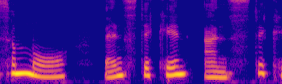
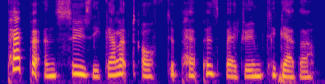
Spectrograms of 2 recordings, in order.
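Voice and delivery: plain reading voice

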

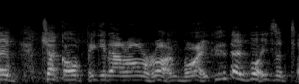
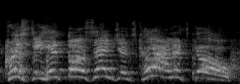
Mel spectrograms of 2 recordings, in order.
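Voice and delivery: shouted order; 8 semitones higher than usual. Acted. Urgent order to launch.

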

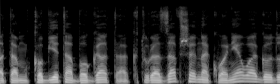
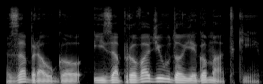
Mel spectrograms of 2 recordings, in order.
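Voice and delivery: ordinary delivery

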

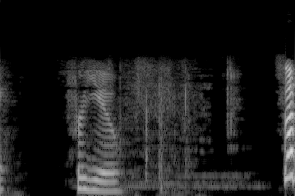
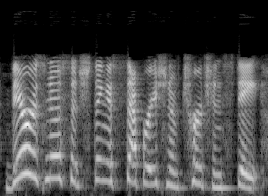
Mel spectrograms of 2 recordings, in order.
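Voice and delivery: loud and higher, like typed in capitals; all caps shout; 7 semitones higher, 6 dB louder, faster than usual. Shown as a demonstration. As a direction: shout the whole line as one angry capital block. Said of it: "All caps".

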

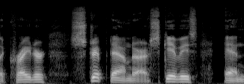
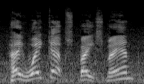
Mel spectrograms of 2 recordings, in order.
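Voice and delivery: yelled. Acted. Marty rousing his daydreaming friend in the cab, a high teasing yell. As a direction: shout him awake, much higher. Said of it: "yelled Marty".

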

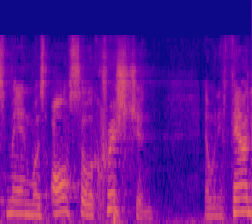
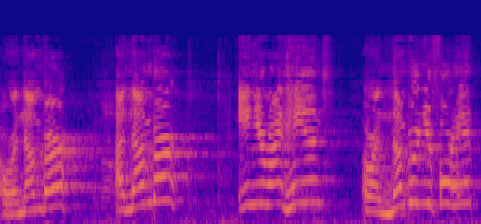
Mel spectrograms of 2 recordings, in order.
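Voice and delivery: pitched way up and louder, hammering the point; rising preacher's cry; 10 semitones higher, 4 dB louder than usual. Retold or imitated. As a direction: build to a ringing challenge.

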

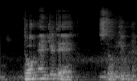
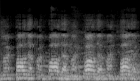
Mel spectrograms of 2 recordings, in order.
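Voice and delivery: loud, urgent repeated cry; fervent preacher showing how to shout it; 6 dB louder than usual. Shown as a demonstration. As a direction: shout it over and over in quick succession. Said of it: "Just start shouting".

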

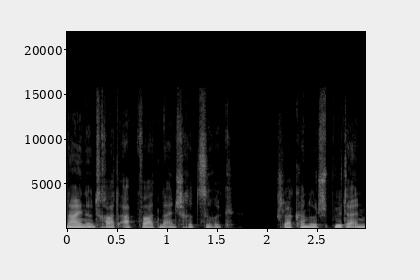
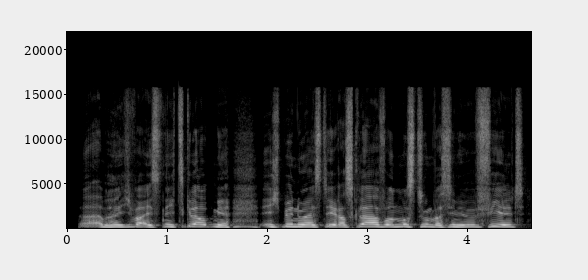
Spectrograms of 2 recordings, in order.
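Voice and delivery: high, loud troll protest; babbling excuses; 11 semitones higher, 6 dB louder than usual. A narrator's reading. Troll swears he is only a slave, babbling anxiously. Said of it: "plapperte Schlackernot drauf los".

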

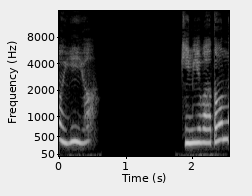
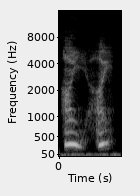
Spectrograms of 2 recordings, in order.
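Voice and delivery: whisper. Acted. あやすように囁く.

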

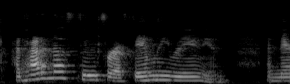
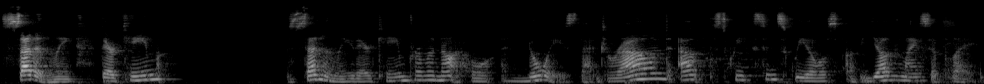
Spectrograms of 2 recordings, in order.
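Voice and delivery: usual speaking voice

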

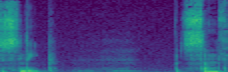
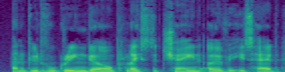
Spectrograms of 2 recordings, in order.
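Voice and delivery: ordinary delivery

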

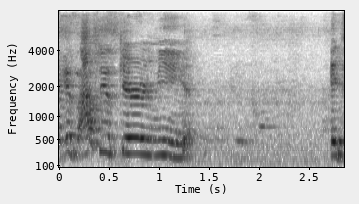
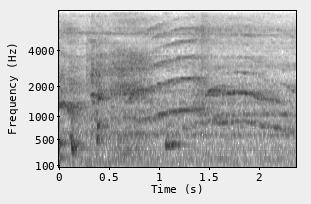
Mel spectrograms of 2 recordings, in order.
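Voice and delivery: high laughing wail; high crying laughter; shrieking laugh; 10 dB quieter than usual. Real, not acted. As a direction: laugh till it cracks. Imagining victims.

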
